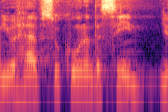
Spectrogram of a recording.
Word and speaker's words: ش: So the sheen is pronounced from the middle of the tongue, the middle section of the tongue, and the roof of the mouth.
